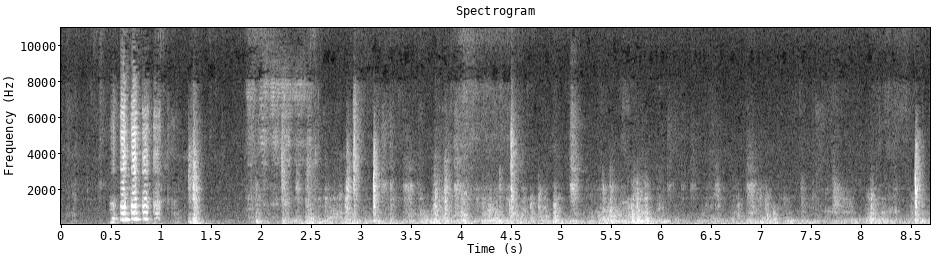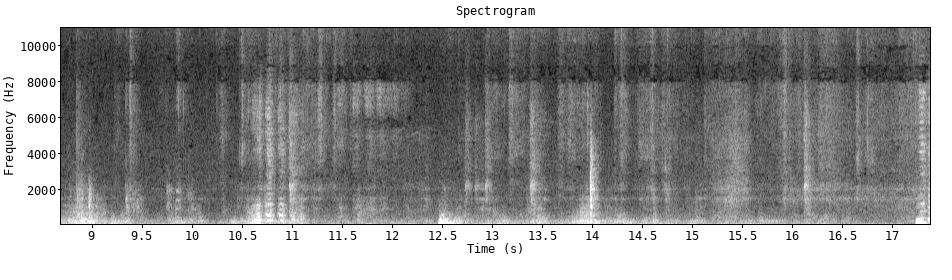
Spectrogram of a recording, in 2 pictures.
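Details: Newborn Nigerian Dwarf goat kids, a buckling and a doeling only hours old, with their mother: soft low bleats and murmurs scattered through, with a few sharper clicks and rustling in between.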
